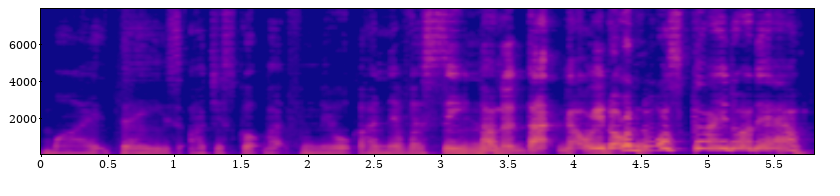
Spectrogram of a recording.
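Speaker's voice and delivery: starts hushed and slow, then rises to a high astonished cry; from stunned murmur to a squeaky disbelieving shout; shocked disbelief. Retold or imitated. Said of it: "I was like".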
